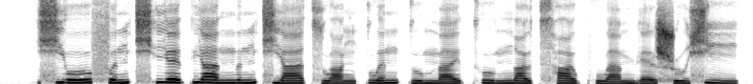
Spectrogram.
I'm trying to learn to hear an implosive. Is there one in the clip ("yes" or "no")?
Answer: no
